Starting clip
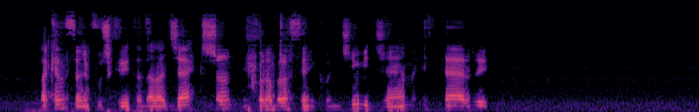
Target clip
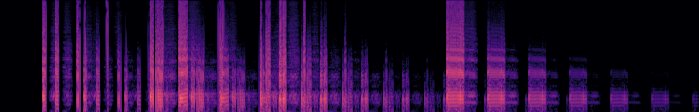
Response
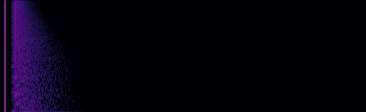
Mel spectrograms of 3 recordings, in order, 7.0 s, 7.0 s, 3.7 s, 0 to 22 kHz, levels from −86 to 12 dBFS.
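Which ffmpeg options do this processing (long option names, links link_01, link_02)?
-filter_complex "[0:a]highpass=340,highshelf=frequency=2100:gain=-4.5,bandreject=frequency=50:width_type=h:width=6,bandreject=frequency=100:width_type=h:width=6,bandreject=frequency=150:width_type=h:width=6,bandreject=frequency=200:width_type=h:width=6,bandreject=frequency=250:width_type=h:width=6,bandreject=frequency=300:width_type=h:width=6,bandreject=frequency=350:width_type=h:width=6,bandreject=frequency=400:width_type=h:width=6,bandreject=frequency=450:width_type=h:width=6,acrusher=bits=3:mix=0:aa=0.000001,asplit=2[link_01][link_02];[link_02]adelay=410,lowpass=frequency=990:poles=1,volume=-4dB,asplit=2[link_03][link_04];[link_04]adelay=410,lowpass=frequency=990:poles=1,volume=0.53,asplit=2[link_05][link_06];[link_06]adelay=410,lowpass=frequency=990:poles=1,volume=0.53,asplit=2[link_07][link_08];[link_08]adelay=410,lowpass=frequency=990:poles=1,volume=0.53,asplit=2[link_09][link_10];[link_10]adelay=410,lowpass=frequency=990:poles=1,volume=0.53,asplit=2[link_11][link_12];[link_12]adelay=410,lowpass=frequency=990:poles=1,volume=0.53,asplit=2[link_13][link_14];[link_14]adelay=410,lowpass=frequency=990:poles=1,volume=0.53[link_15];[link_01][link_03][link_05][link_07][link_09][link_11][link_13][link_15]amix=inputs=8:normalize=0,asplit=2[link_16][link_17];[1:a]atrim=start_sample=2205,atrim=end_sample=6174[link_18];[link_17][link_18]afir=irnorm=-1:irlink=0,volume=-12dB[link_19];[link_16][link_19]amix=inputs=2:normalize=0,volume=3dB"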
